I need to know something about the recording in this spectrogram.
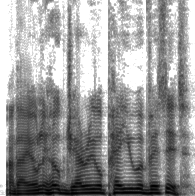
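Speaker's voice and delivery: quick, high, nervous parting shot; nervous man. A narrator's reading. Nervous man calling after the departing old gentleman, nervous. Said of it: "added the nervous man".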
